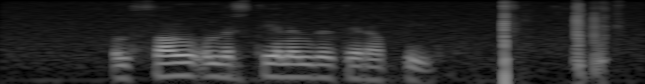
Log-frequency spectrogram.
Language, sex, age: Afrikaans, male, 18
